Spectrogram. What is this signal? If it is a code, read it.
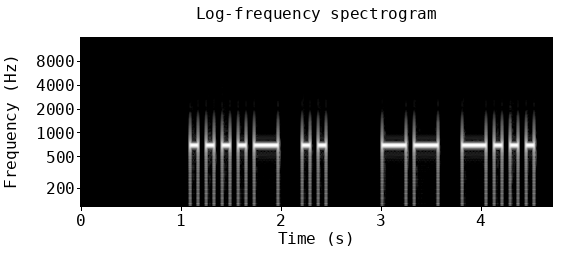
Morse code, heard as a keyed tone, about 15 wpm, 700 Hz. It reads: 4I MB
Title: Winter Field Day Exchanges Encore 15wpm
